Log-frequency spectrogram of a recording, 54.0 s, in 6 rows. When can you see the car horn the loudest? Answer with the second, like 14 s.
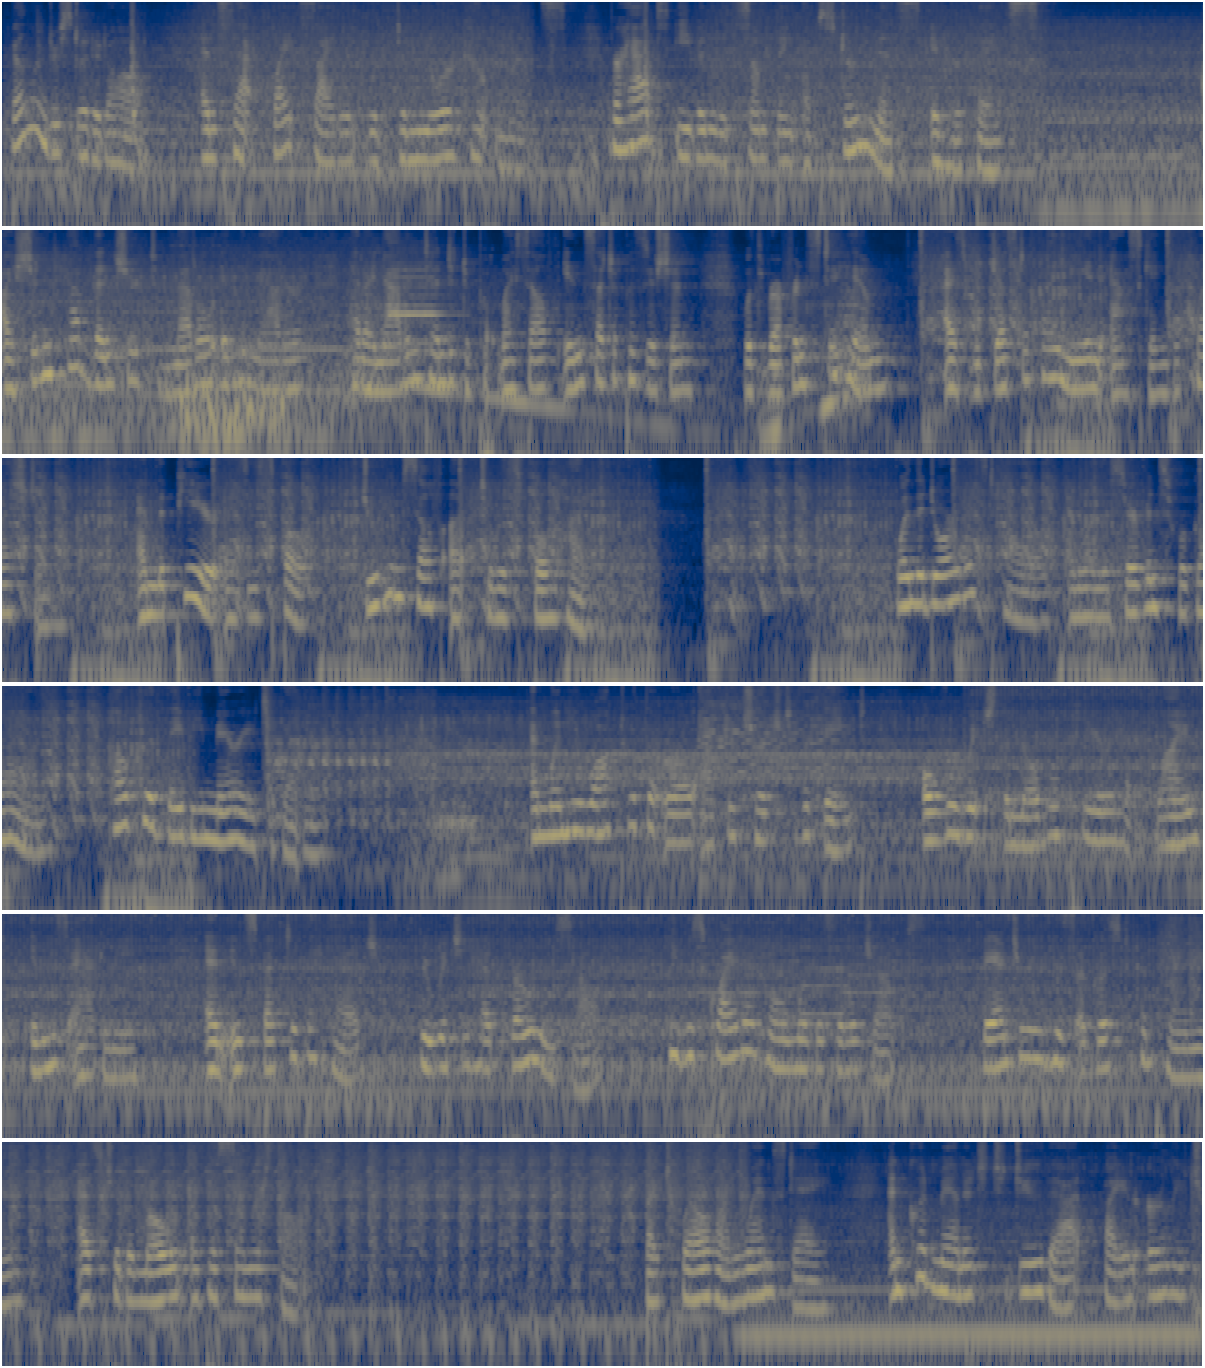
12 s.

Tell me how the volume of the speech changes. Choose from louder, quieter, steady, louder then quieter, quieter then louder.
steady.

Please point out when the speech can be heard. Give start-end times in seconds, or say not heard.
0.0-7.9, 9.0-22.6, 24.7-29.4, 30.9-47.5, 49.8-54.0.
